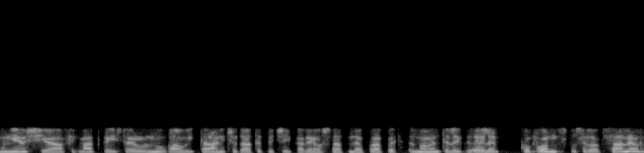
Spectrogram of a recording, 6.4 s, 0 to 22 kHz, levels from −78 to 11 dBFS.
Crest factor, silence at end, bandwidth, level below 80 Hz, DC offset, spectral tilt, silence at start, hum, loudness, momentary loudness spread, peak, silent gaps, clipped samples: 18 dB; 0 s; 3.9 kHz; -72 dBFS; under 0.1%; -8 dB/octave; 0 s; none; -24 LUFS; 7 LU; -6 dBFS; none; under 0.1%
